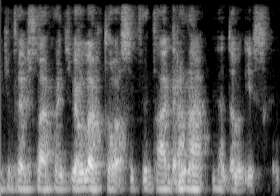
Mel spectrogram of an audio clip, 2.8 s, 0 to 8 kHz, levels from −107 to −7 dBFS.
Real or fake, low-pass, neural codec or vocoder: fake; 7.2 kHz; codec, 16 kHz, 4 kbps, FunCodec, trained on LibriTTS, 50 frames a second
